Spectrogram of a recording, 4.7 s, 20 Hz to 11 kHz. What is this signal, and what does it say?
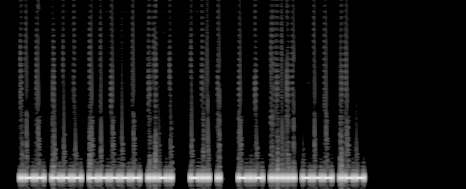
Morse code, heard as a keyed tone, about 46 wpm, 700 Hz. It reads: WO0F DE K5OW
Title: USA Callsign DE Callsign - 4 Characters - 45wpm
